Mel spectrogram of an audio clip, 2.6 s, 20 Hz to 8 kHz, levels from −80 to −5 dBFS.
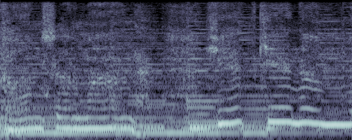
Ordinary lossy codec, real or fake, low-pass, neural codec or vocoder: none; real; none; none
